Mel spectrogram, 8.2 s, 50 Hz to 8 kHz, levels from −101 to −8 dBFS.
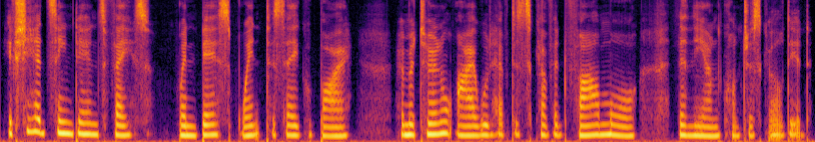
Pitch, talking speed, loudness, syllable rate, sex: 205 Hz, 190 wpm, -20 LUFS, 4.9 syllables/s, female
